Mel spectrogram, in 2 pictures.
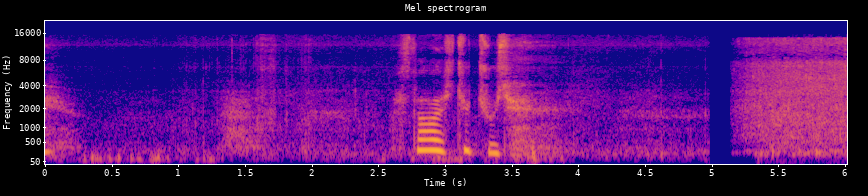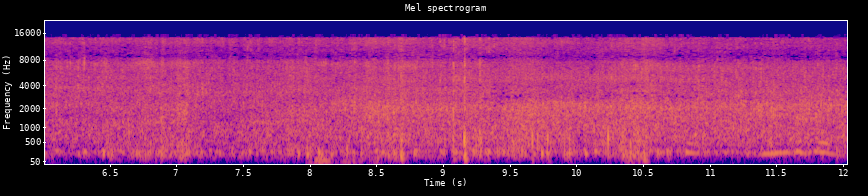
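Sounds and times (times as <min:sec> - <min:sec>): stream water rushing: 0:05.2 - 0:12.0.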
